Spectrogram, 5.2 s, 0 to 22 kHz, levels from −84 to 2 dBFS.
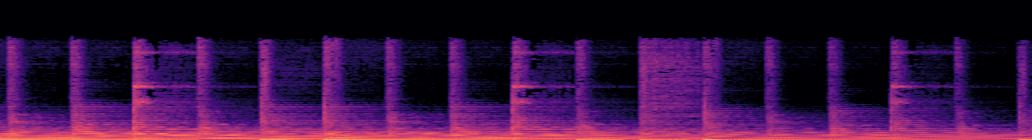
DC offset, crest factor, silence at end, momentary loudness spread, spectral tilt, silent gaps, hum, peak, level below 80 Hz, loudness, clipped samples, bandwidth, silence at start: under 0.1%; 18 dB; 0 s; 8 LU; -6 dB/octave; none; none; -6 dBFS; -28 dBFS; -25 LUFS; under 0.1%; 16.5 kHz; 0 s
